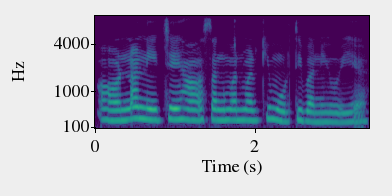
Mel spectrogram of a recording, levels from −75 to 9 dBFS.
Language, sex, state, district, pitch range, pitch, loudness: Hindi, female, Uttar Pradesh, Hamirpur, 210-240 Hz, 230 Hz, -29 LUFS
